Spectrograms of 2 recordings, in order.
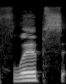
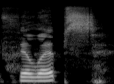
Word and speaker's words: Phlipz: h l i pz my name is DJ flips it's not Phillips it's one syllable so that really grinds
